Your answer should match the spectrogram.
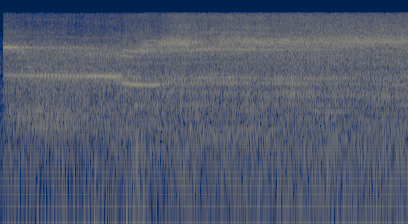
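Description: Circular saw cutting through a bamboo lazy Susan board: a steady high whine whose pitch dips slightly about a second in.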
